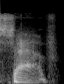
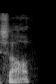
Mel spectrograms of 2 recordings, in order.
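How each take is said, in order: First: The word is said without an L sound. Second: The word is said with an L sound. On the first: The speaker calls it right. "there's no L in salve" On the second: The speaker calls it wrong. "I prefer to say solve"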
